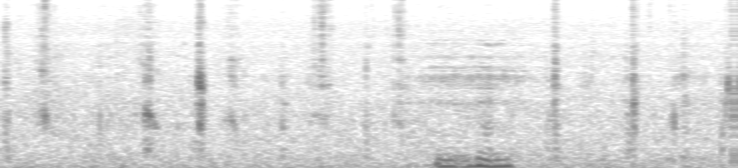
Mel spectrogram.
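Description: Close-up chewing of crispy fried orange chicken with the mouth closed: faint, irregular crunchy clicks. A short hummed 'mm' comes about three seconds in.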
